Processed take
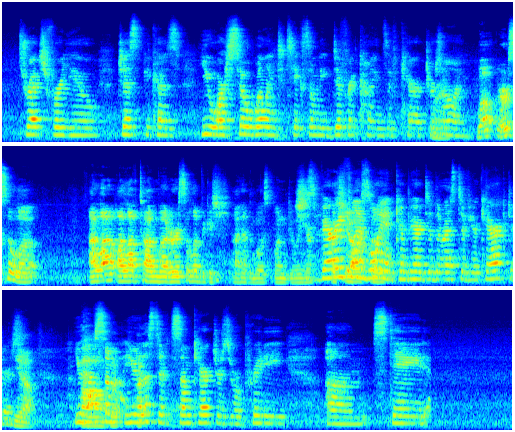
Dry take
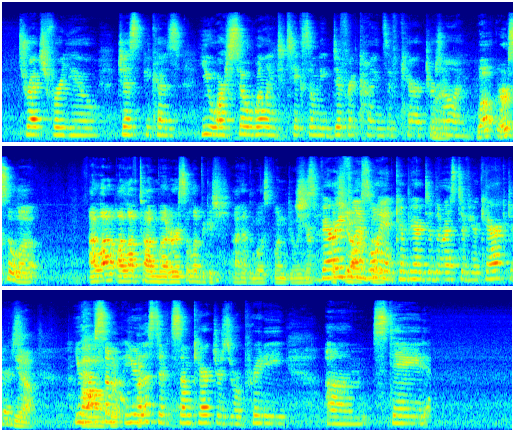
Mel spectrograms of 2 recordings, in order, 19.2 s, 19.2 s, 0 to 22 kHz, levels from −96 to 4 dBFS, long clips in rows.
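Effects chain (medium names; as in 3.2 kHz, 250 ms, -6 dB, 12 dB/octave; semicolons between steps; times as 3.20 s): distance through air 62 m; trim -5 dB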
